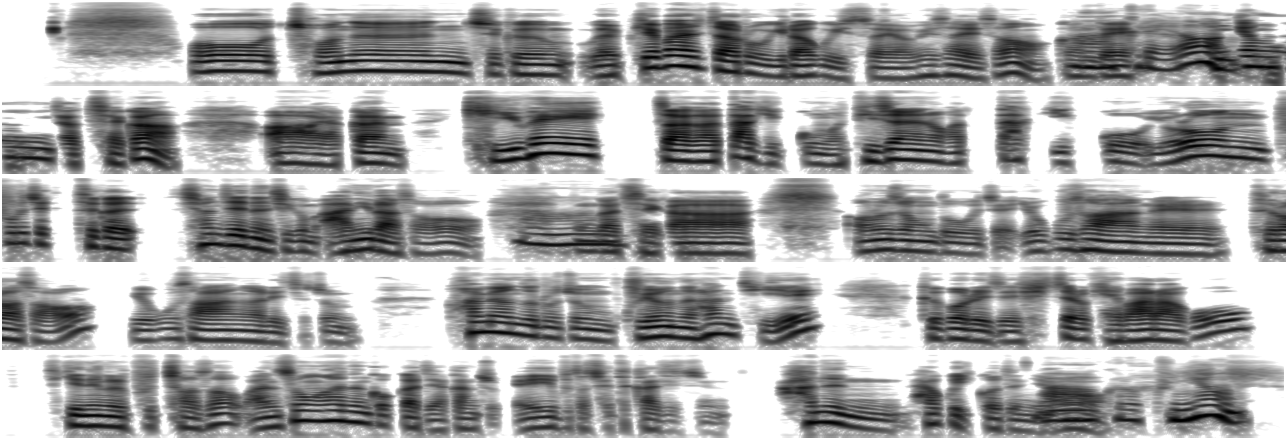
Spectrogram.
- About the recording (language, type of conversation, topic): Korean, advice, 실수에서 어떻게 배우고 같은 실수를 반복하지 않을 수 있나요?
- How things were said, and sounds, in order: none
